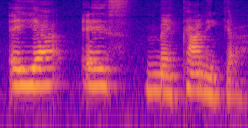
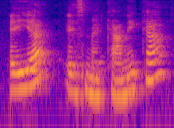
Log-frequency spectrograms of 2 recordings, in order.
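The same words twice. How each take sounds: First: The voice falls at the end like a statement. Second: The voice rises at the end like a question. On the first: It states that she is a mechanic. "She's a mechanic" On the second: It asks whether she is a mechanic. "Is she a mechanic?"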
